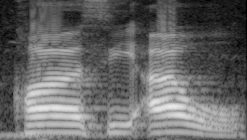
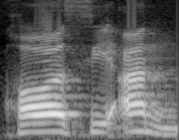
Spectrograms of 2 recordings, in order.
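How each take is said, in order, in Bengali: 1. শেষের অনুনাসিক w ধ্বনিতে মিশে যায়। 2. শব্দটি স্পষ্ট n ধ্বনি দিয়ে শেষ হয়। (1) "সংযুক্ত হয়ে যায়" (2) "এই জায়গায় তানউইন আছে"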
